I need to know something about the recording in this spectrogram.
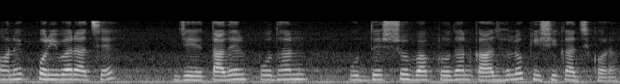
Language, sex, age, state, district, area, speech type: Bengali, female, 30-45, West Bengal, Jhargram, rural, spontaneous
